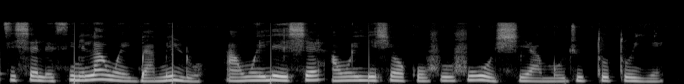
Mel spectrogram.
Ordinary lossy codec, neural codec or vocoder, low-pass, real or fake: AAC, 48 kbps; none; 7.2 kHz; real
